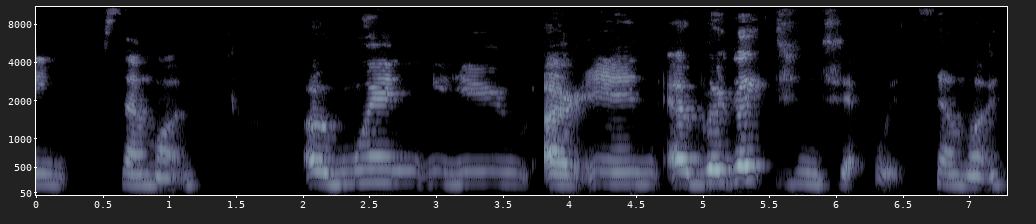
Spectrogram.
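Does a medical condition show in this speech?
Yes: cerebral palsy; noticeably affected speech.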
